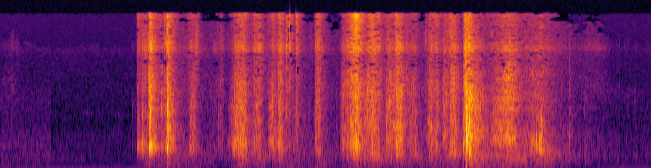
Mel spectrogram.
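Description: A kitchen knife slicing down through a whole head of green cabbage on a wooden cutting board: crisp crunching and crackling of the tightly packed leaves, starting about a second and a half in and lasting about four seconds. A sharp knock comes near the end of the cut.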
